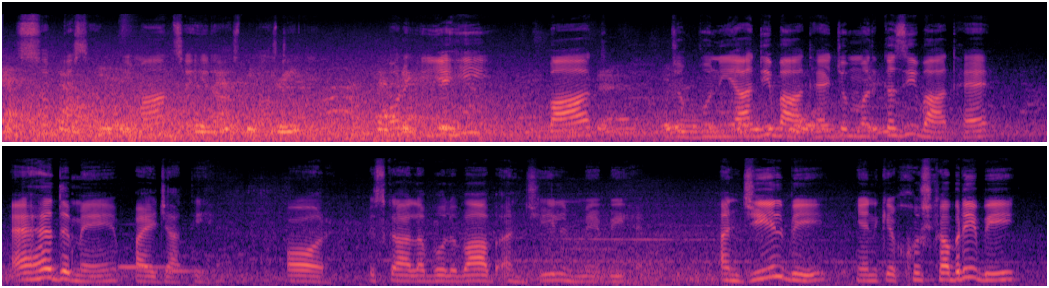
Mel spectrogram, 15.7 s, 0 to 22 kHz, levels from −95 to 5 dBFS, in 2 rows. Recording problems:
train or aircraft noise; very loud; throughout; 3 dB above the speech

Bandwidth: 15 kHz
